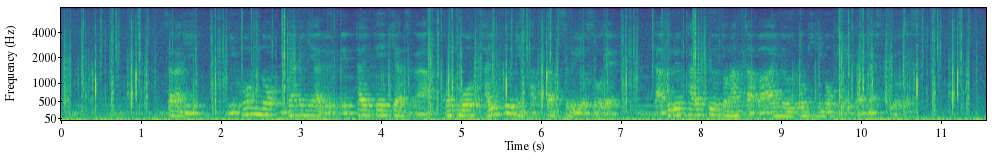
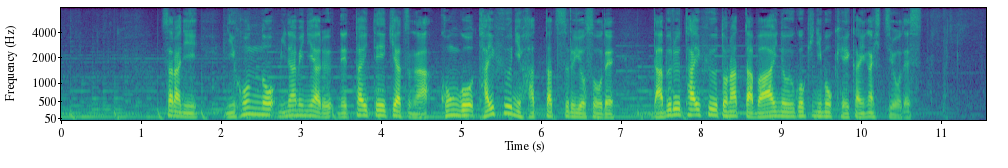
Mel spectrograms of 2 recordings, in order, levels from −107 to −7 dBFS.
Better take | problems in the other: second | background sound (Livestock, farm animals, working animals); 3 dB below the speech // room echo; dies away in 0.6 s

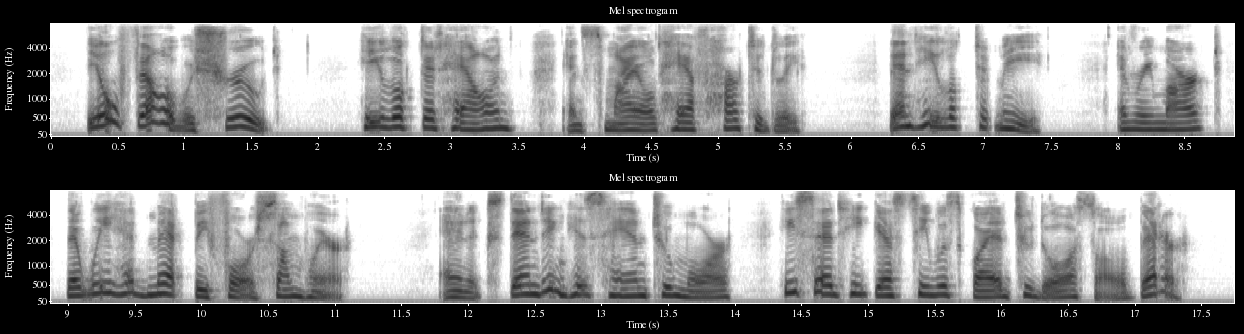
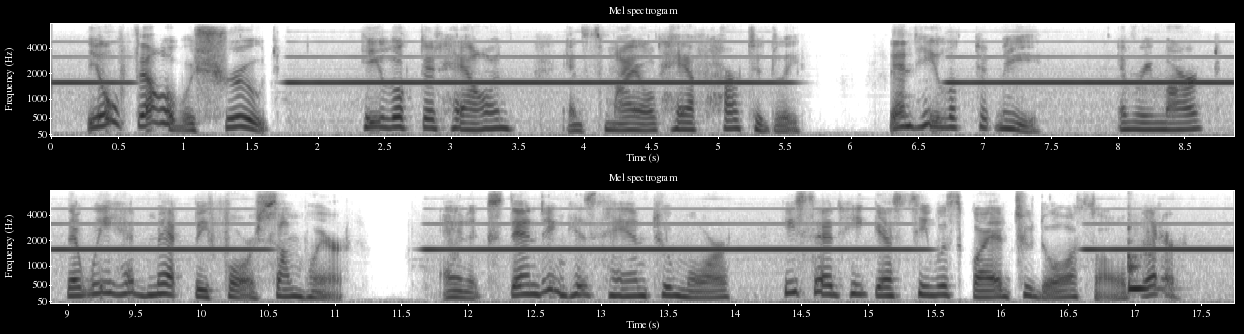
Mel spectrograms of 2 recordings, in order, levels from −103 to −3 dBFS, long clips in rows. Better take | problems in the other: first | noise reduction (neural diffusion model UNIVERSE++)

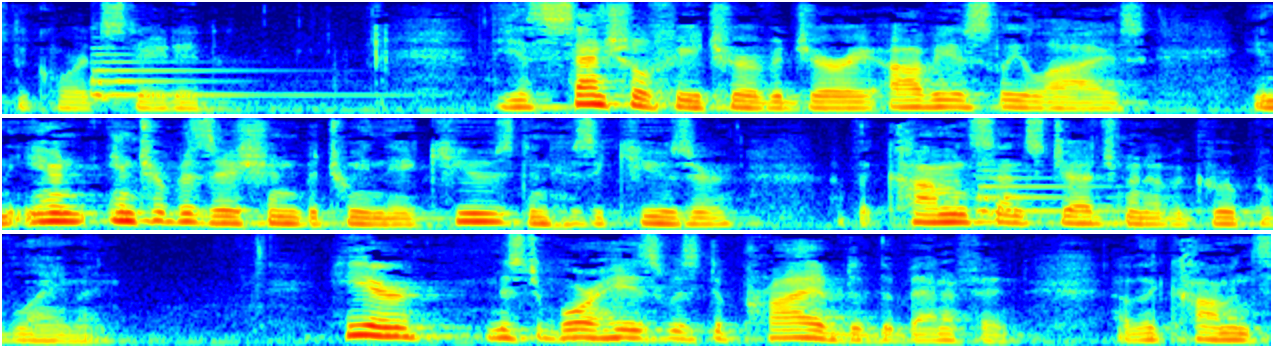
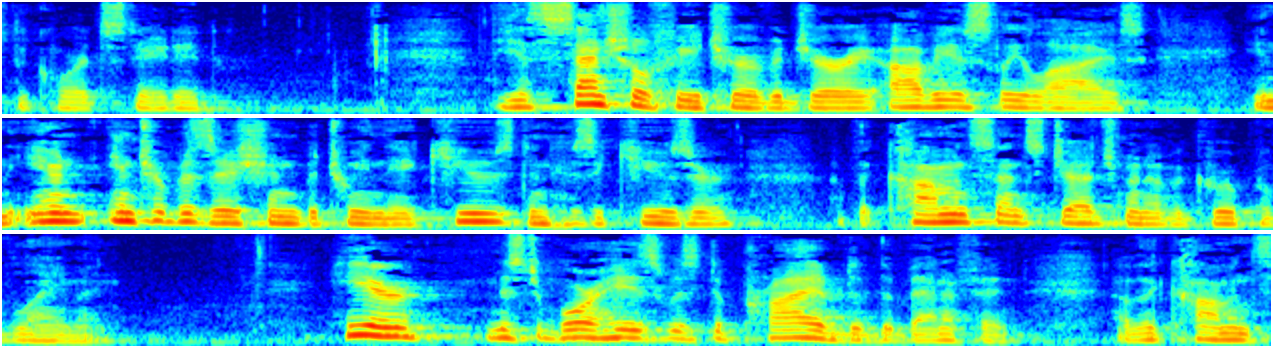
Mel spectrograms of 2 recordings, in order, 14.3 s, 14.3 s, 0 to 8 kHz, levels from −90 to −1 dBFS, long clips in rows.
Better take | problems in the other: second | background sound (Plucked string instrument); 15 dB below the speech

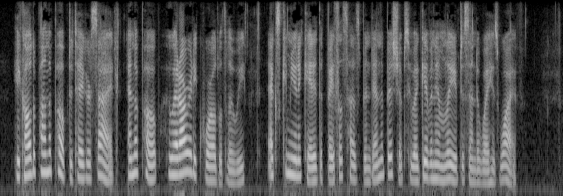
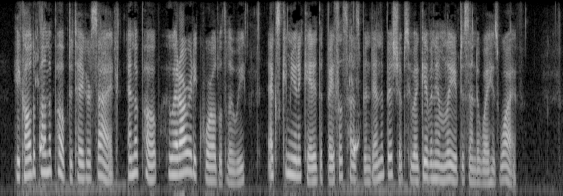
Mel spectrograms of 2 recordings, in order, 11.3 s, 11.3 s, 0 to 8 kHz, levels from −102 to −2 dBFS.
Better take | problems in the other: first | background sound (Liquid); 9 dB below the speech

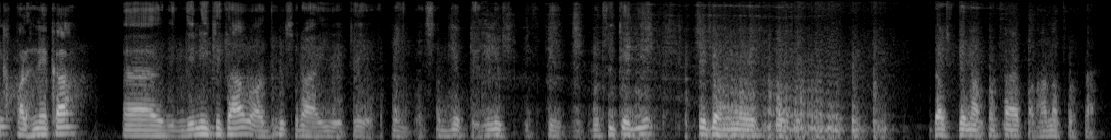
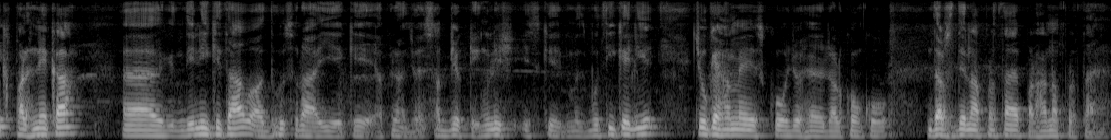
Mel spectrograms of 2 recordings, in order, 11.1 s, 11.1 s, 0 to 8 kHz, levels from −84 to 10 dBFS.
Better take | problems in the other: second | noise reduction (neural mask model RNNoise)

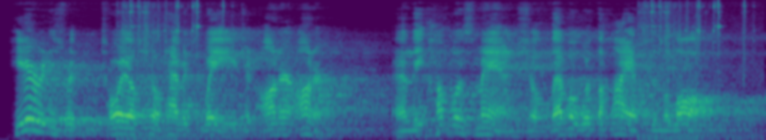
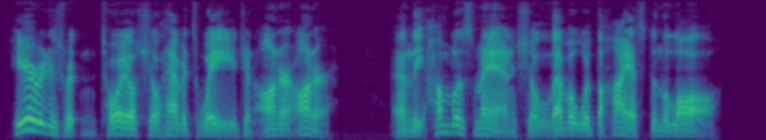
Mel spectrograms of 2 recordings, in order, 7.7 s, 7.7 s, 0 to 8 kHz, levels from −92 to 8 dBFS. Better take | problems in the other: second | background sound (Keys jangling); 15 dB below the speech // room echo; dies away in 2.7 s

